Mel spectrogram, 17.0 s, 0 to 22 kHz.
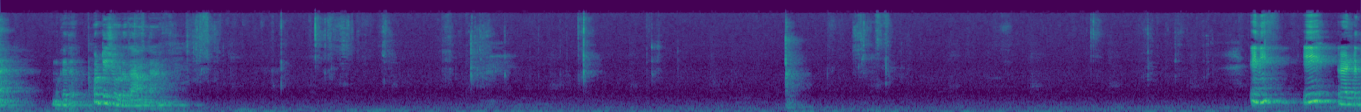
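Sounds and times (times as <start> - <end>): paper rustling and clicking: 2.1 - 8.5, 10.3 - 11.4.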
